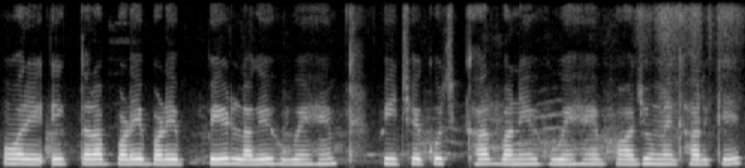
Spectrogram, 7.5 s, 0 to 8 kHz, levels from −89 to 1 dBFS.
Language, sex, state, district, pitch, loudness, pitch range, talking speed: Hindi, female, Maharashtra, Chandrapur, 225 Hz, -16 LUFS, 220-230 Hz, 170 wpm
